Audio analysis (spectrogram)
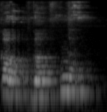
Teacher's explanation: अल्प प्राण। इनके उच्चारण में कम श्वास की आवश्यकता पड़ी, क, ग, ng, हकार जैसी ध्वनि नहीं निकली।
